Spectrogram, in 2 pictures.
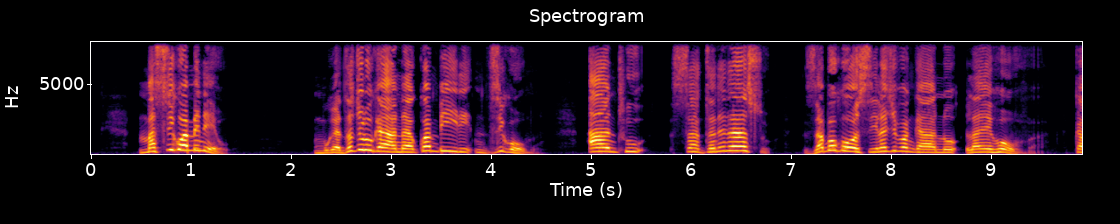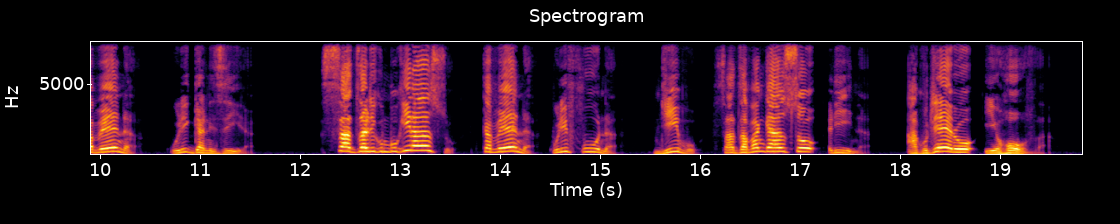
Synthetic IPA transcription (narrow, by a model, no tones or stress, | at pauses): masikɔamɛnɛːwɔ | mukad͡zad͡ʒulukanakwambiɾin̩d͡zikɔːmɔ | antʰu | sad͡zanɛnasɔ | zaɓɔkɔsilat͡ʃipaŋɡanɔlajɛɦɔːva̰ | kapɛna̰ | kuliɡaniziːɾa̰ | sad͡zalik̬umbukiɾansɔ̰ | kapɛna̰kulifuna̰ | ndipɔ | sad͡zapaŋɡansɔlina̰ | ak̬utɛɾɔjɛɦɔːva̰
